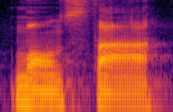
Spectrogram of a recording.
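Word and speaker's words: モンスター: case it's as expected, accented on the mo, on the first syllable, monster.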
